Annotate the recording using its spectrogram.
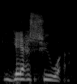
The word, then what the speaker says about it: Yeshua: That Hebrew pronunciation would be something more like Yeshua.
